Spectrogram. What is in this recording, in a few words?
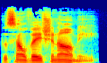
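"salvation army", British English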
